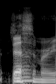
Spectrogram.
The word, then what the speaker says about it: Bessemer: New Orleans, how do you pronounce these? You're much better. The last name, it's like Louis Bessemer? – Bessemer, yeah.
